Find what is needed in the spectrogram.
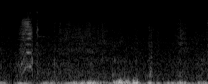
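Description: Jacket chest-pocket zipper being pulled open: a short zip soon after the start, followed by low handling noise of the fleece jacket.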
